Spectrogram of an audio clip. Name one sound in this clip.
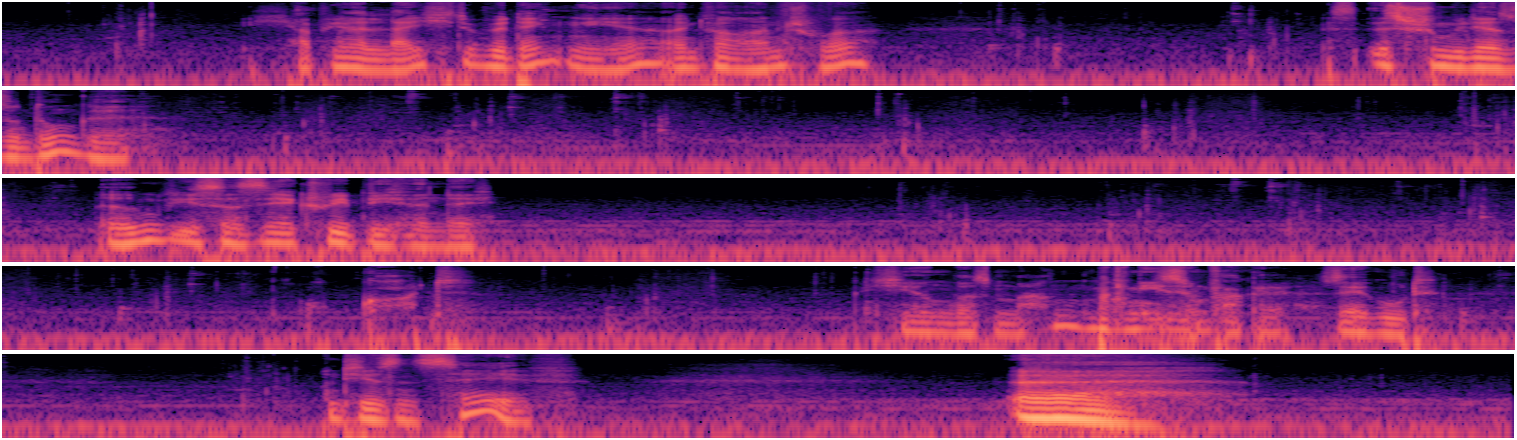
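A man talks in short bursts close to a microphone.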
